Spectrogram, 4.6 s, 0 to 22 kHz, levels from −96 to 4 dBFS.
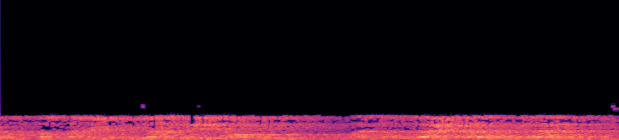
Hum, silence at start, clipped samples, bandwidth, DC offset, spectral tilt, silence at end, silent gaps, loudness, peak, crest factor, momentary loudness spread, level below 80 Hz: none; 0 s; under 0.1%; 4.5 kHz; under 0.1%; -1.5 dB/octave; 0 s; none; -24 LUFS; -8 dBFS; 16 dB; 8 LU; -70 dBFS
